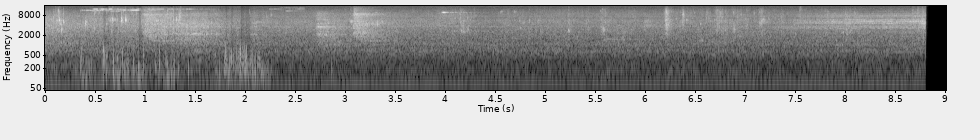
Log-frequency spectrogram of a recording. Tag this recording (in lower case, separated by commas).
snake, animal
